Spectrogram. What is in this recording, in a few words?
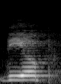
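"diop", Spanish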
